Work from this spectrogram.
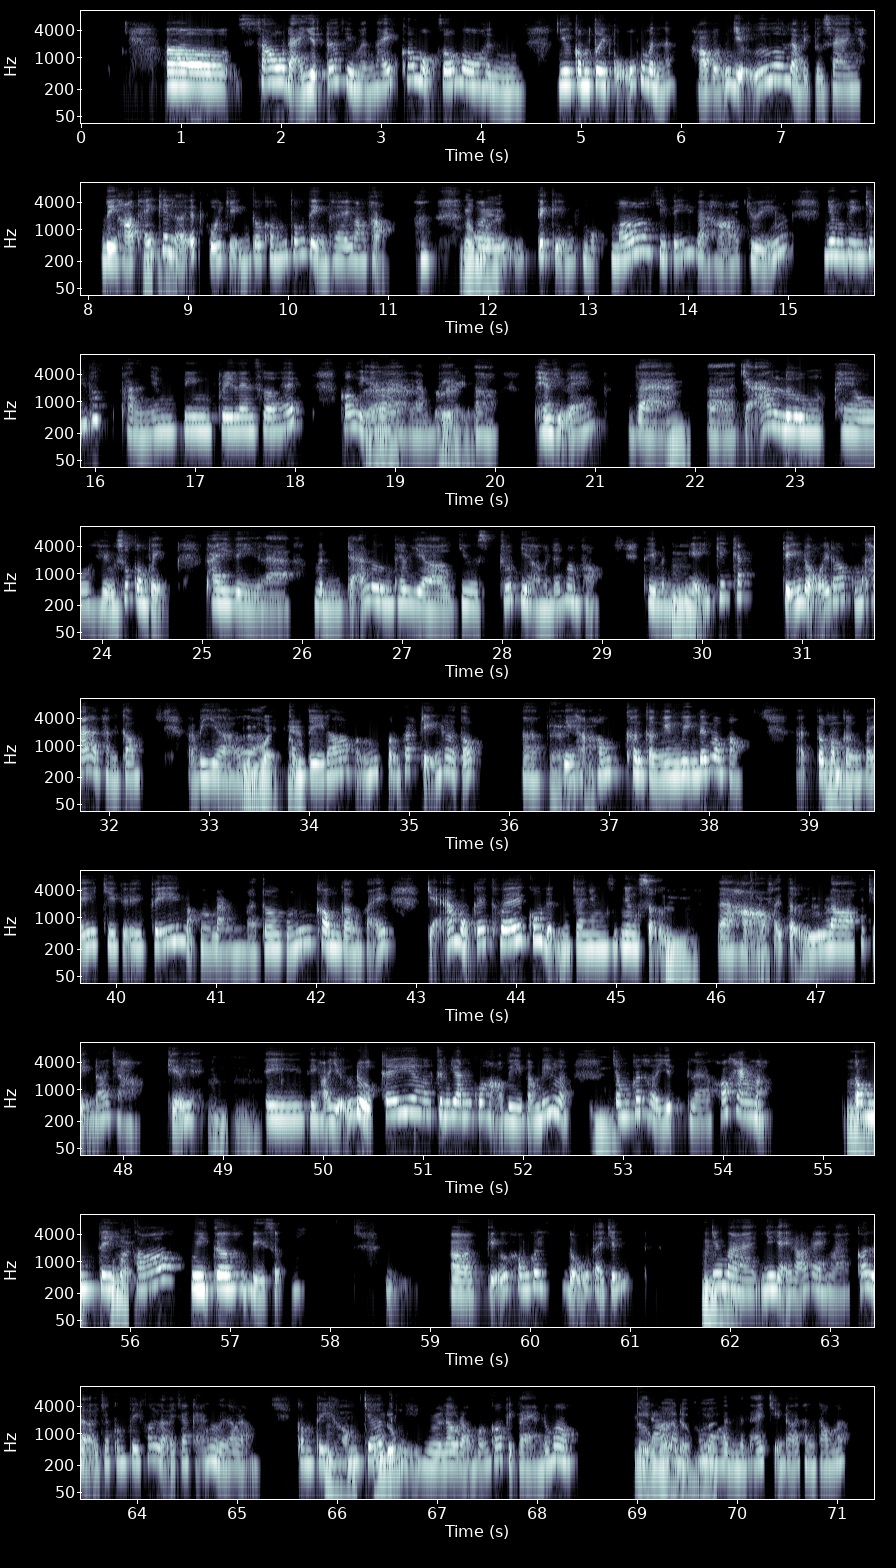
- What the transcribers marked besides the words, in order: tapping; laugh; in English: "freelancer"; "không" said as "khân"; other background noise
- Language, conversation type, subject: Vietnamese, podcast, Bạn nghĩ gì về làm việc từ xa so với làm việc tại văn phòng?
